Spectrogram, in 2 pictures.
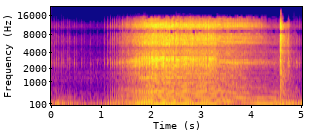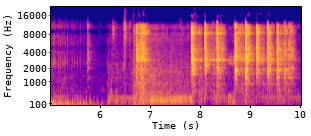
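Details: Honda CG125 Euro motorcycle: engine revs up and falls back, then sharp pops crack from the exhaust, roughly ten in four seconds; exhaust backfire popping on overrun.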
